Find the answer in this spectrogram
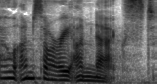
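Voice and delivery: fumbling, awkward, stumbled-out words. Retelling what was said to someone who cut in line: imitating own fumbling apology. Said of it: "I kind of fumble with it".

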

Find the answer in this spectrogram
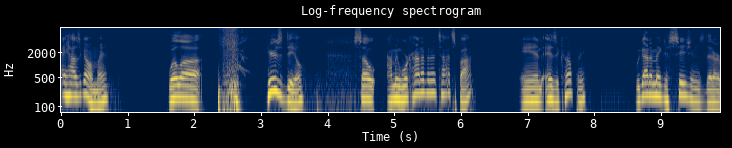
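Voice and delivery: slow American Southern accent. Role-playing what a southern guy might say: southern American accent. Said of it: "here's what a southern guy might say".

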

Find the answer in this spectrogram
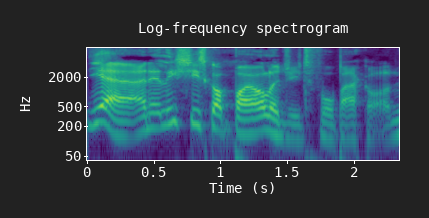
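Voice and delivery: plain

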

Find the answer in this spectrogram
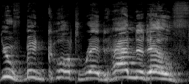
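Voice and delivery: thundering, very loud bellowing roar. A narrator reads a man accusing an elf caught holding a wand; roaring. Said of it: "Diggory roared".

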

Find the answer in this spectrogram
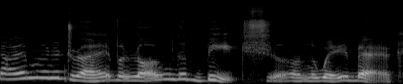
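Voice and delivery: put-on high, slow, sweet old grandma voice. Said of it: "stereotypical, like, old, like, grandma voice".

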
